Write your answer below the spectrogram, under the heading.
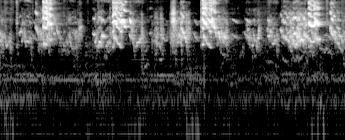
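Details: Budgerigar breeding pair and family. Short bursts of high, scratchy chirps come roughly every half second over a faint low hum.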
